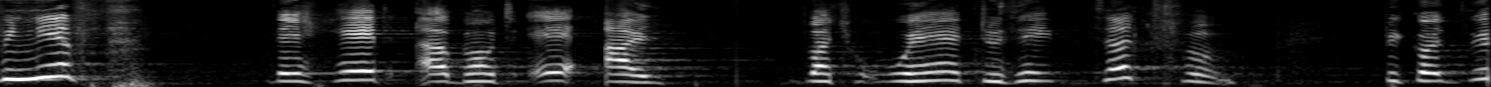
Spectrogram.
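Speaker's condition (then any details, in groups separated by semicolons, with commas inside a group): Cerebral palsy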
